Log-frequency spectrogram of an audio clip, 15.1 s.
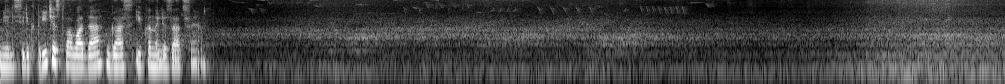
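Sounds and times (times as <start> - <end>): songbirds chirping: 0.0 - 11.4
faint street ambience: 0.0 - 15.0.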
